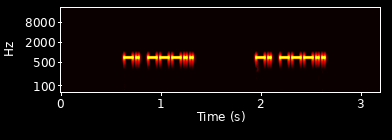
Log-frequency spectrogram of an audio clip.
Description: Morse code, heard as a keyed tone, about 40 wpm, 700 Hz. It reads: N8 N8
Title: USA Call Sign Prefixes - Repeated 2x - 40wpm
